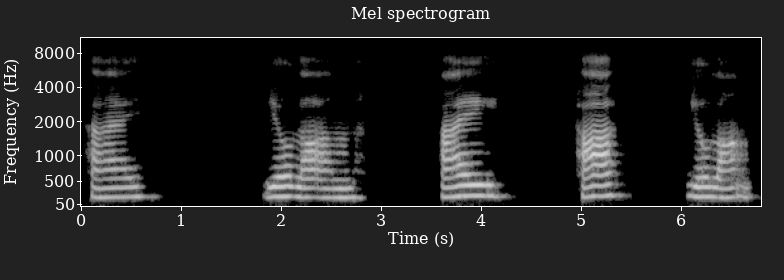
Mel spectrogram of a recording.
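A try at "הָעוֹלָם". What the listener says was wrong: Good, so it's just O.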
